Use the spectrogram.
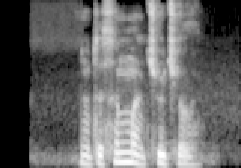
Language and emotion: Russian, angry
